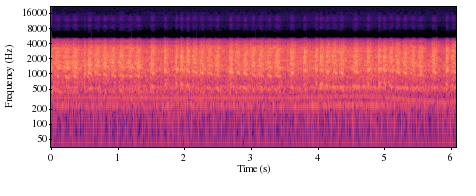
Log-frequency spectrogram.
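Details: Rotary engine (FC) swapped into another car, ran fine before the swap, not flooded, thermo sensor fine: steady uneven cranking churn over six seconds with no catch; hard start, long cranking, cause unclear.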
